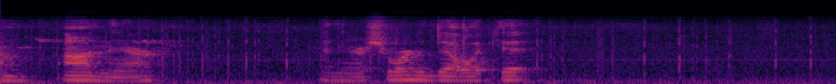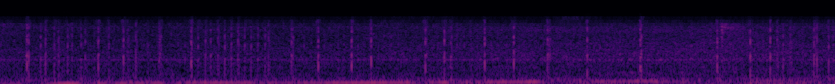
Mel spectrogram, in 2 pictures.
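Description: Paper crinkles and rustles in a man's hands.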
